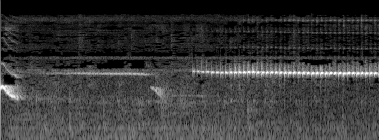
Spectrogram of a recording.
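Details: Common iora lure song for other birds: a falling slurred note, a soft level whistle with another slur, then a loud, strongly pulsed trilling whistle held to the end.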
